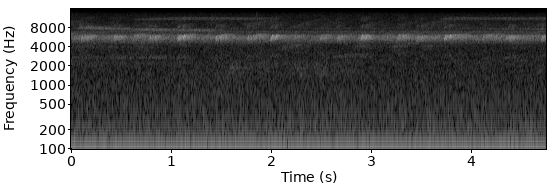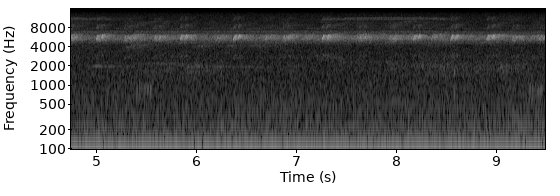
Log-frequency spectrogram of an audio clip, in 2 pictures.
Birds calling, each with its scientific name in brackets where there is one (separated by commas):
Black-faced Antthrush (Formicarius analis), Buff-breasted Wren (Cantorchilus leucotis)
